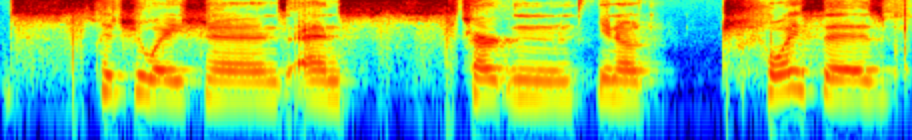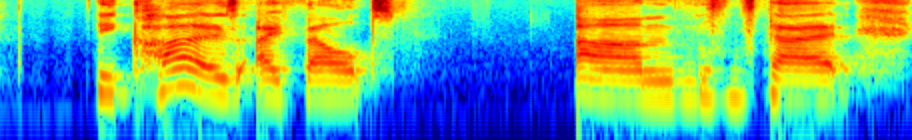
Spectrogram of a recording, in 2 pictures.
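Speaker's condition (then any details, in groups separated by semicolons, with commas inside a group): Stuttering; lifelong stuttering; pursues public speaking to face fear of talking, still stutters, feels vulnerable on podcasts; long-standing fear of talking, past avoidance of carrying conversations, stuttering held back career; prolonged sounds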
